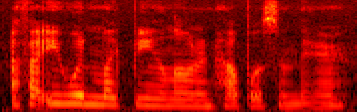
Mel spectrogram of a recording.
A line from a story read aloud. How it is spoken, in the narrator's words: she says quietly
